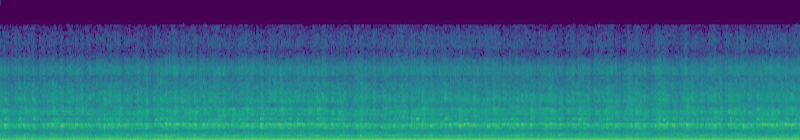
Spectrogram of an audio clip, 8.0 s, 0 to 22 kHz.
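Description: Custom Jeep's 350 cu in Chevrolet V8 with a 282 cam idling steadily through Magnaflow dual exhaust, a deep even rumble, with a steady high-pitched tone running above it.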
